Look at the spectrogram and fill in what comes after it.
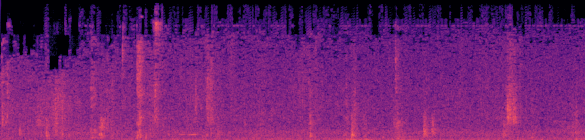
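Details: Engine idling on a new exhaust after a rusty muffler was thickly coated with Muffler Weld sealant; raspy, uneven puffing with sharp ticks as the exhaust leaks, the sealant repair having failed.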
